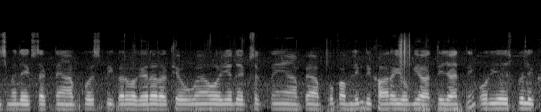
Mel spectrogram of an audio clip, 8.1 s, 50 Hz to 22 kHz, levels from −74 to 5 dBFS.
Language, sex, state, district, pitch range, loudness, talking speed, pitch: Magahi, male, Bihar, Gaya, 130-140 Hz, -20 LUFS, 220 wpm, 135 Hz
